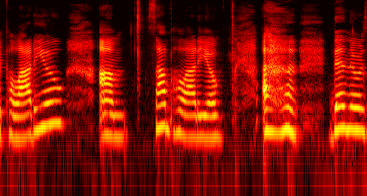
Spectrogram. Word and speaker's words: Palladio: I always thought it was pronounced Palladio, but they say Palladio.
